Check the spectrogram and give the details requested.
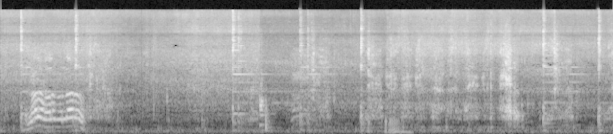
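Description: Chicken pieces sizzling in a hot pan with spices while a spatula stirs and scrapes them, with scattered sharp clinks of the spatula against the pan. A short wavering pitched sound comes near the start.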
